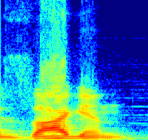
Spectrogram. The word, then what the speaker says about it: Sagen: Em alemão, Sagem é diga. Ah, Sagen. Ah, isso. Ok. Então o termo, o jeito certo de falar é Sagen.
